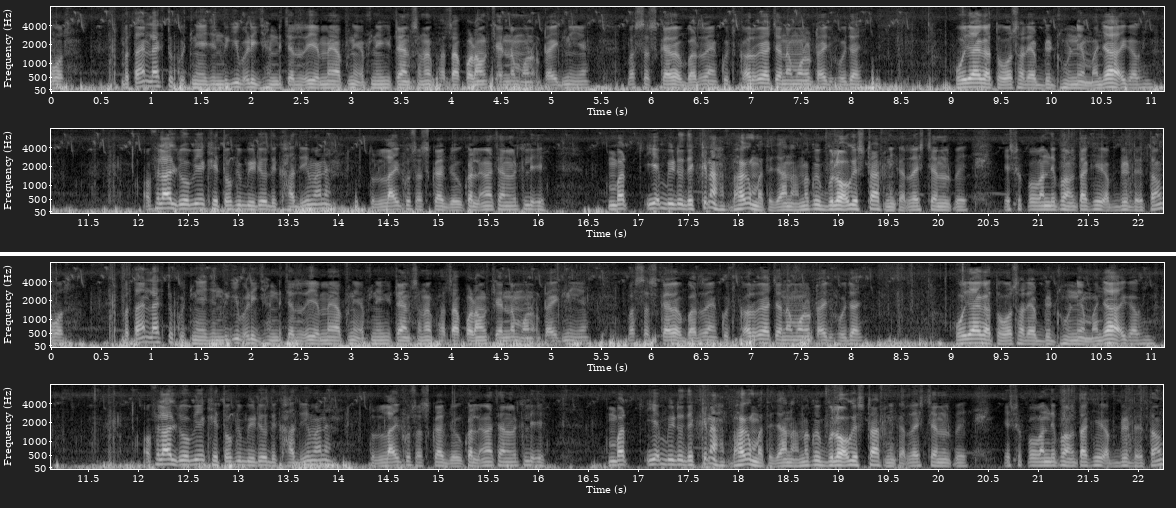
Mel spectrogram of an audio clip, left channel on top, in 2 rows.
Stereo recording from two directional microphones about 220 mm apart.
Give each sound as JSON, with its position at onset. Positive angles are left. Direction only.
{"t": 0.7, "sound": "speech", "side_deg": 10}
{"t": 12.1, "sound": "speech", "side_deg": 10}
{"t": 18.0, "sound": "speech", "side_deg": 0}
